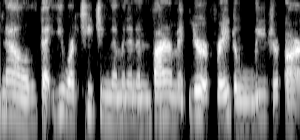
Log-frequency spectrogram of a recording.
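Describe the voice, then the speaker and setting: In an American accent, a woman with an ordinary speaking voice talks at a moderate pace and medium pitch, with ordinary pitch variation and a dry, close sound with no echo. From US West Coast, San Diego. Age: 50s. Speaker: counselor and conference speaker. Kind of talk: conference presentation. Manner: conversational, direct.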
